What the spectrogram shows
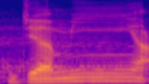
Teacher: ketika diwaakaf dia dibaca fathah saja dua harakat disebut dengan mad Iwat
